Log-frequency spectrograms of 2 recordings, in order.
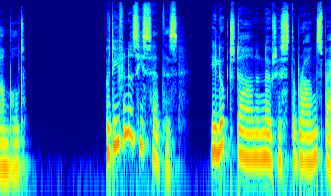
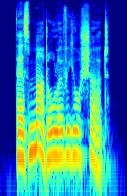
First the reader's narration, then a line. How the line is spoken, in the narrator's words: I said quite sternly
